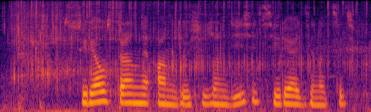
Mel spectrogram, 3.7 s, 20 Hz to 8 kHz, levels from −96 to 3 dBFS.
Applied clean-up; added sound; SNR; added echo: none; Liquid; 14 dB; none.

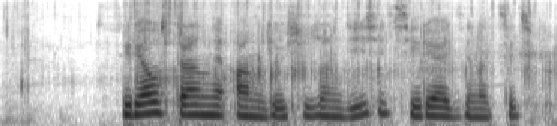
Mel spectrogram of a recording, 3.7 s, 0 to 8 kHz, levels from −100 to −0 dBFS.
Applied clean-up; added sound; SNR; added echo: neural mask model RNNoise.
